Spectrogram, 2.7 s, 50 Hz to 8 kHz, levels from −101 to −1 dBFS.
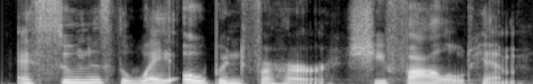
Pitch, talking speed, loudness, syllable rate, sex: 185 Hz, 245 wpm, -19 LUFS, 6.5 syllables/s, female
